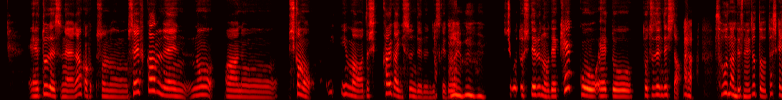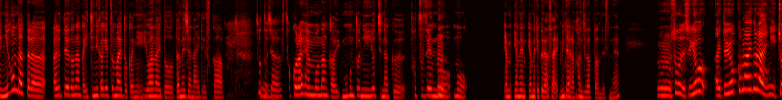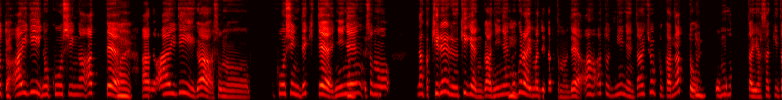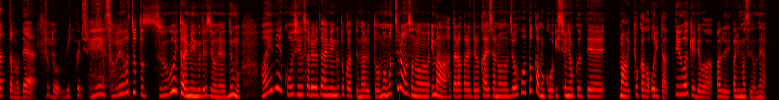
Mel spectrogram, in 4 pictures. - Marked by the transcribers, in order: other background noise
- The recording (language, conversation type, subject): Japanese, advice, 失業によって収入と生活が一変し、不安が強いのですが、どうすればよいですか？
